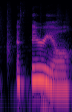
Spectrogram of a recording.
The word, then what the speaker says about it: ethereal: then I'm like oh it's ethereal like a cereal maybe think of like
